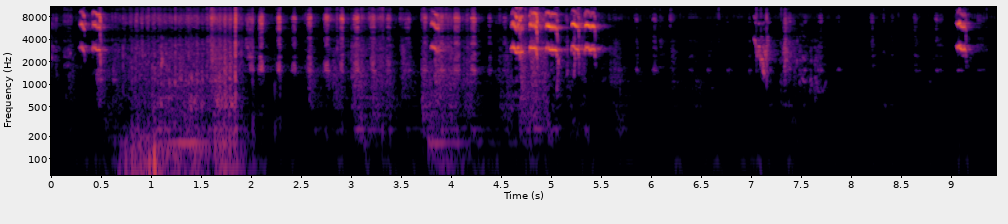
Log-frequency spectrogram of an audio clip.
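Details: Pet budgerigars chirping indoors: bright, clipped chirps with ringing overtones come in quick clusters, mixed with scratchy rustling and low shuffling noise, then thin out to a few isolated high notes.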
